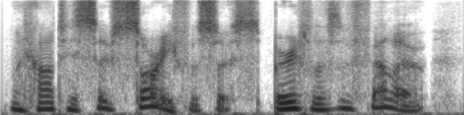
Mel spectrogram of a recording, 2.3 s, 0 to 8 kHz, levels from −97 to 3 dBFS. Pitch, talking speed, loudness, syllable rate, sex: 160 Hz, 260 wpm, -17 LUFS, 6.6 syllables/s, male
